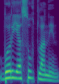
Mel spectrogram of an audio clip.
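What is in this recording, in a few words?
Komi, female; бӧръя сувтланін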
